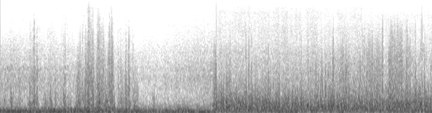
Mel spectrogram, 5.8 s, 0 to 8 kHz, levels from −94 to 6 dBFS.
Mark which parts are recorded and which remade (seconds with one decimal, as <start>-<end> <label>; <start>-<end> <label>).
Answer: 0.0-3.4 remade; 3.4-4.1 recorded; 4.1-5.8 remade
